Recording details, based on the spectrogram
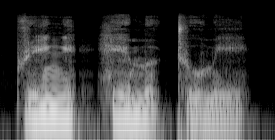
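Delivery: whispering. Holland whispered as Lila squeezed her eyes shut. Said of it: "whispered Holland".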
